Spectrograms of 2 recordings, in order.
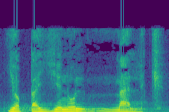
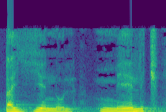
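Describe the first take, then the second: First: الملک said as al-malk, with a after م; slow بین الملک with al-malk, falling; vowel a reading. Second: الملک said as al-milk, with i after م; slow, stretched بین الملک with al-milk; vowel i reading. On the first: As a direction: demonstrate the al-malk vowel, drawn out. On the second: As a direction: demonstrate the al-milk vowel, drawn out. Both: Shown as a demonstration. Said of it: "اما نمیشه شما بگویید".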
